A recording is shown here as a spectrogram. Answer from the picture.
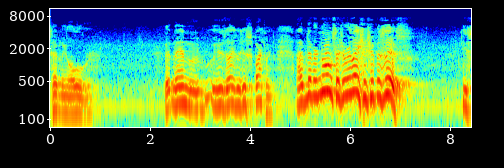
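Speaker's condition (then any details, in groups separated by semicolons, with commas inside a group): Parkinson's disease; diagnosed while wife was dying of cancer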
